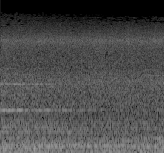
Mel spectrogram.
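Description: A steady background hum with even noise and no distinct events.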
